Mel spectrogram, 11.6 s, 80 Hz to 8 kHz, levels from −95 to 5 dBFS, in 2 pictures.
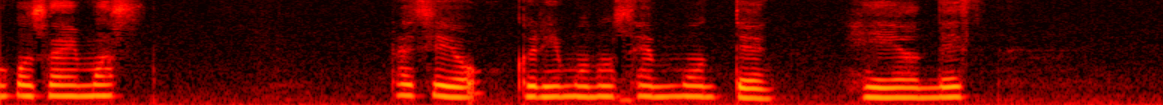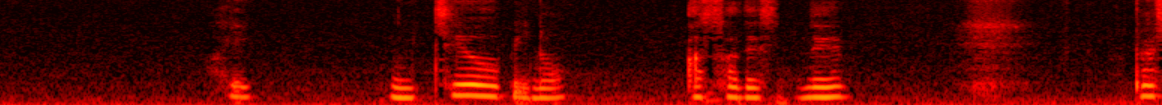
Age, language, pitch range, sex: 20-39, Japanese, 220-250 Hz, female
